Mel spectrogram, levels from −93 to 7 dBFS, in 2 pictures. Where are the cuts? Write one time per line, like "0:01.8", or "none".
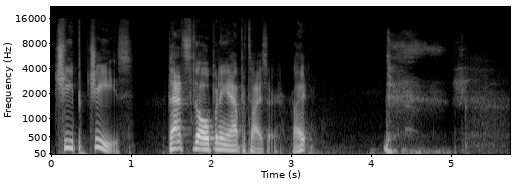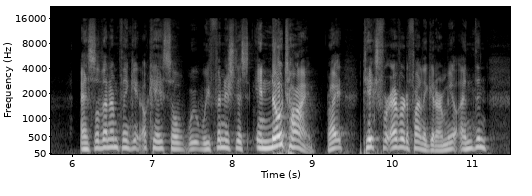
none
